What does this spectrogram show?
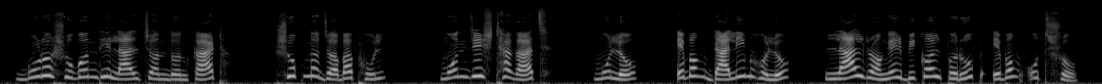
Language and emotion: Bengali, neutral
